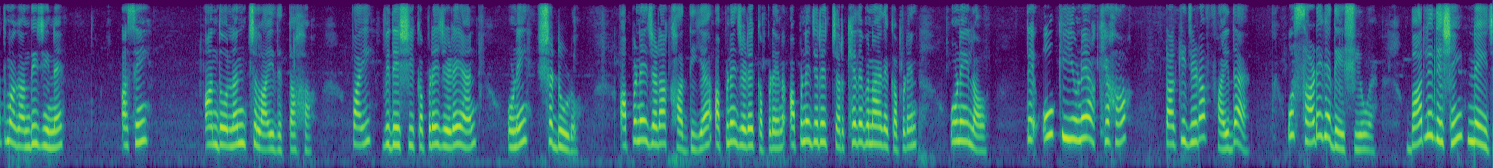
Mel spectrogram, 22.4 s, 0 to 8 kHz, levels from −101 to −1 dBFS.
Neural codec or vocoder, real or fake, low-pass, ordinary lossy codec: none; real; 7.2 kHz; none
